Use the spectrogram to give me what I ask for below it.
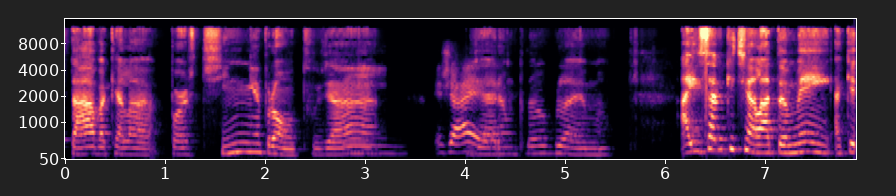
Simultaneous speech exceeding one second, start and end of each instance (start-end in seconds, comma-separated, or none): none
